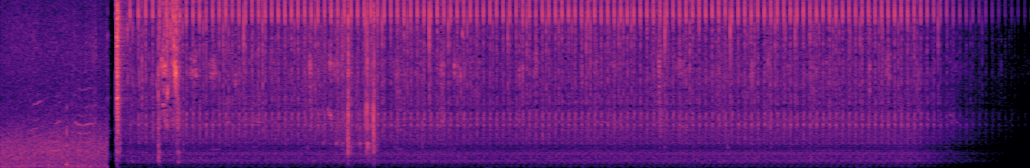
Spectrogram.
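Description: Faint steady pulsing electronic sound under a closing logo card, with a few soft clicks early on, fading out just before the end. It follows about a second of the old film's own soundtrack noise, which cuts off abruptly.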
